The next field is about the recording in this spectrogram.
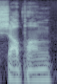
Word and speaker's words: Xiaopeng: The proper pronunciation is Xiaopeng.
